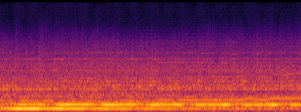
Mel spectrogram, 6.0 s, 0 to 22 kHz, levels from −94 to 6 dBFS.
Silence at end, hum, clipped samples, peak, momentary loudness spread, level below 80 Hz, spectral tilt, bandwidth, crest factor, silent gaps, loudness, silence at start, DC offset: 0 s; none; under 0.1%; 0 dBFS; 7 LU; -42 dBFS; -10.5 dB/octave; 5 kHz; 12 dB; none; -13 LUFS; 0 s; under 0.1%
